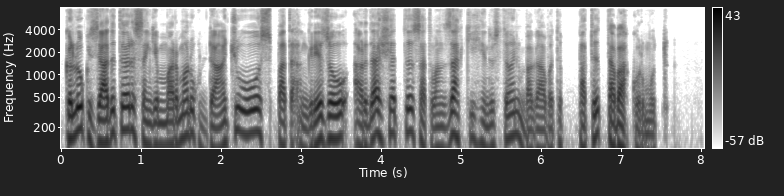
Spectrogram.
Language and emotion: Kashmiri, neutral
